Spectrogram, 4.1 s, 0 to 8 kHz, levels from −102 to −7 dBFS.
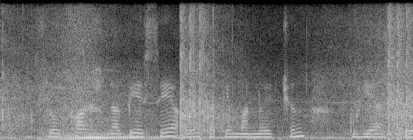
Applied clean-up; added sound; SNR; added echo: none; Gunshot, gunfire + Engine; -1 dB; none.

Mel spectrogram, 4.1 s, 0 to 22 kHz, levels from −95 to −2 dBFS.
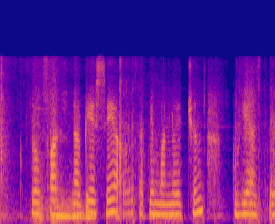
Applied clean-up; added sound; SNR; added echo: neural mask model RNNoise.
